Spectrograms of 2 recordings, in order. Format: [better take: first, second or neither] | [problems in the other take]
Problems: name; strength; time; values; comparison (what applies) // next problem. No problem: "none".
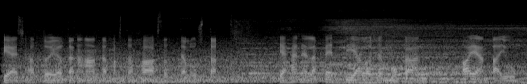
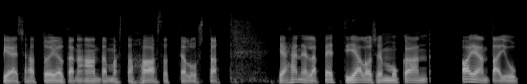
second | traffic noise; loud; throughout; 1 dB below the speech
